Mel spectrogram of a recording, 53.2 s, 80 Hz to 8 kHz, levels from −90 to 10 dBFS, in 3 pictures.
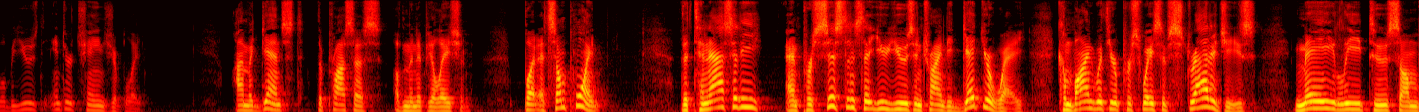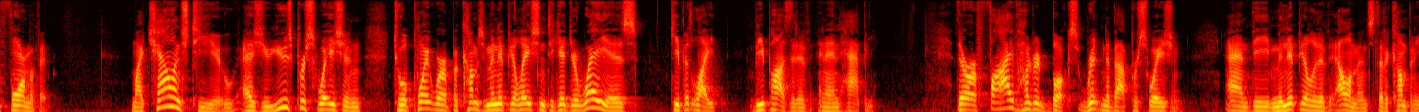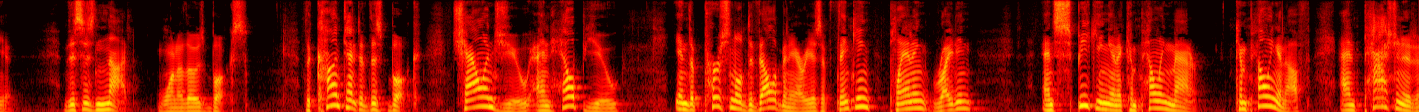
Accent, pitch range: American, 115-170 Hz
